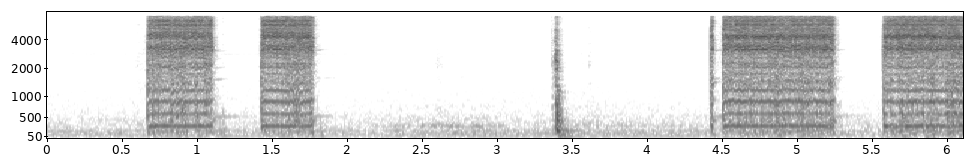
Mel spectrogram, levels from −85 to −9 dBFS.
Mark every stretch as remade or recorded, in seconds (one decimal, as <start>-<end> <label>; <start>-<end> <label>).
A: 0.0-0.7 remade; 0.7-2.0 recorded; 2.0-2.8 remade; 2.8-5.2 recorded; 5.2-6.1 remade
